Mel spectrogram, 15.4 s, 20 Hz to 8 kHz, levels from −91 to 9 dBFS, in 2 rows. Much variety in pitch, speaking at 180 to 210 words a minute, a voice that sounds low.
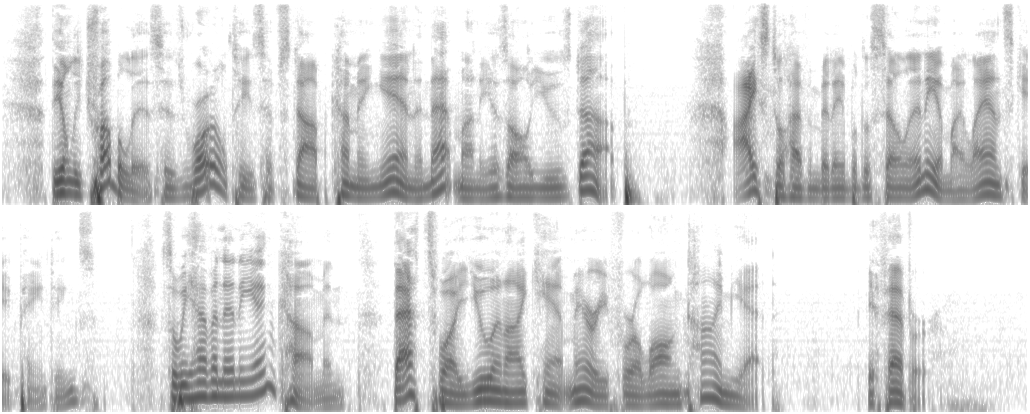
Yes: wide, 5.7 semitones; average, 190 wpm; low, 100 Hz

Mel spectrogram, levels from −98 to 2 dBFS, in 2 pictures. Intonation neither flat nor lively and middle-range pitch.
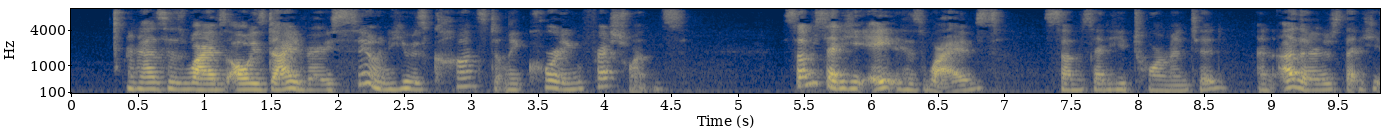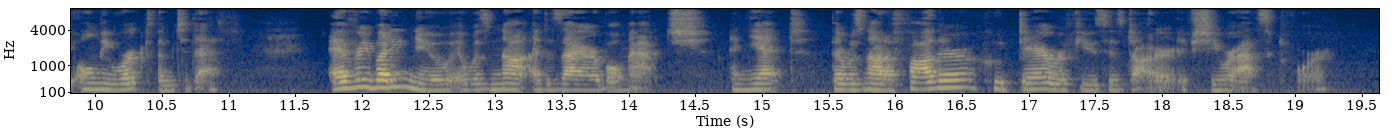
Yes: average, 3.3 semitones; medium, 165 Hz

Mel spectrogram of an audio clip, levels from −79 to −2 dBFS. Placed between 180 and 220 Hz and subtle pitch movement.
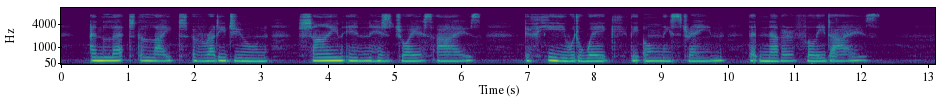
Yes: high, 190 Hz; narrow, 2.0 semitones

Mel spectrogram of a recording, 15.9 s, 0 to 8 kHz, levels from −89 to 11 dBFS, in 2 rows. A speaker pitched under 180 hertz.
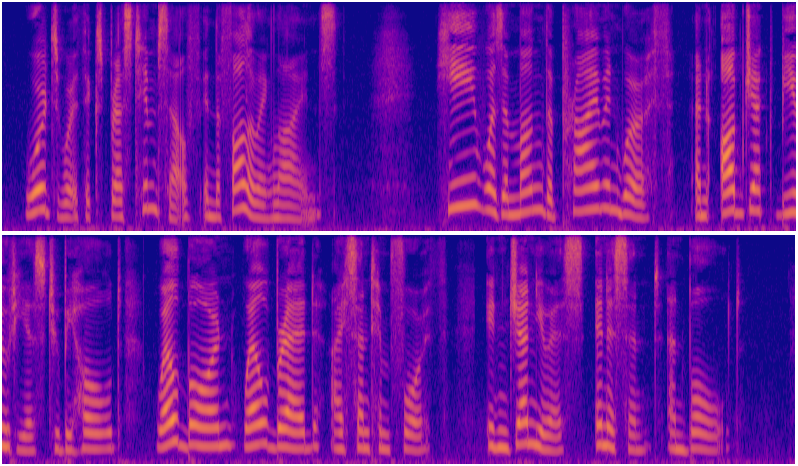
No: high, 225 Hz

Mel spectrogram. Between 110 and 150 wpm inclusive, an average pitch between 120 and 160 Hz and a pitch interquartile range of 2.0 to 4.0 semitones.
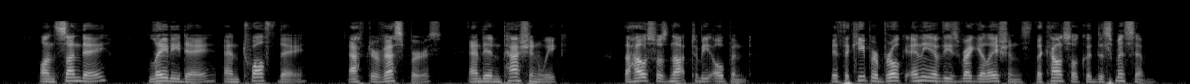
No: average, 165 wpm; medium, 140 Hz; average, 3.7 semitones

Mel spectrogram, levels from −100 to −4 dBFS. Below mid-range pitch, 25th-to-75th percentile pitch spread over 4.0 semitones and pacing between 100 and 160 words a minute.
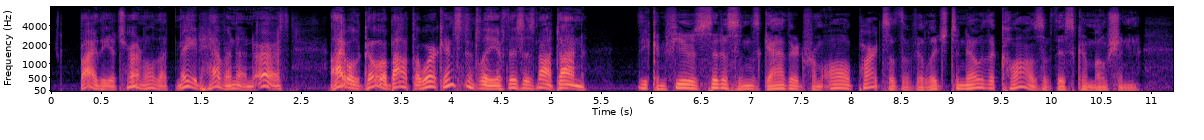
No: low, 115 Hz; wide, 5.6 semitones; average, 200 wpm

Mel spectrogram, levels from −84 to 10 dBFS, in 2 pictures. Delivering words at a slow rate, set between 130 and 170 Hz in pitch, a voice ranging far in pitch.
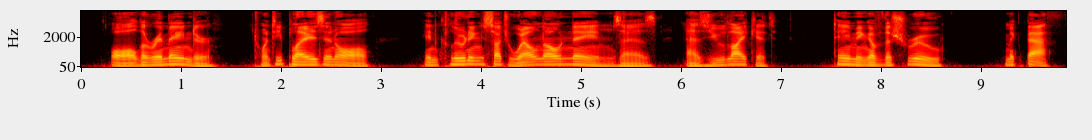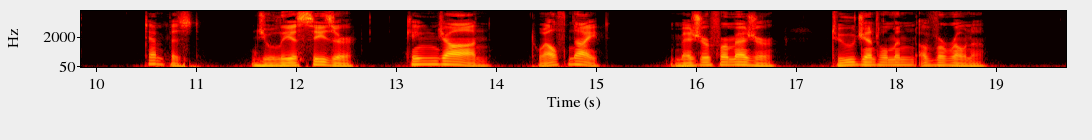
No: slow, 110 wpm; low, 100 Hz; wide, 5.9 semitones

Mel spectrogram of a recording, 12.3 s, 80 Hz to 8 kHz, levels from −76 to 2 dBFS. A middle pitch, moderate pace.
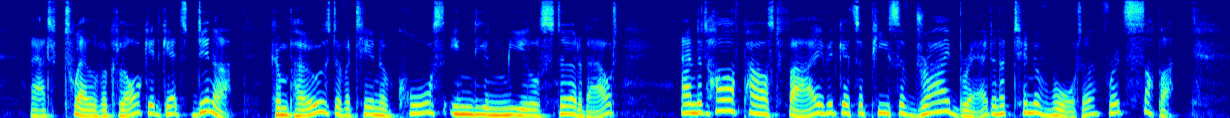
Yes: medium, 180 Hz; average, 170 wpm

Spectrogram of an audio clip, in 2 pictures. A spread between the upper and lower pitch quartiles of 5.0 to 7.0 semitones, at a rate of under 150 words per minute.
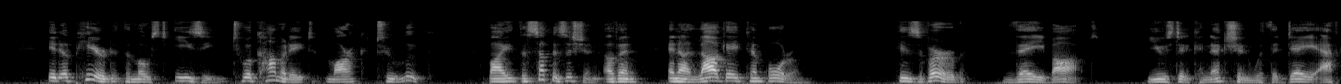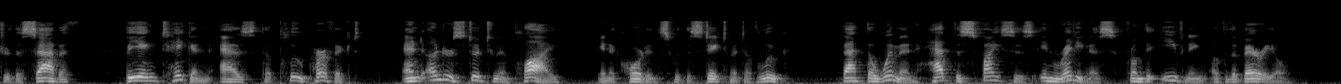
Yes: wide, 5.4 semitones; slow, 135 wpm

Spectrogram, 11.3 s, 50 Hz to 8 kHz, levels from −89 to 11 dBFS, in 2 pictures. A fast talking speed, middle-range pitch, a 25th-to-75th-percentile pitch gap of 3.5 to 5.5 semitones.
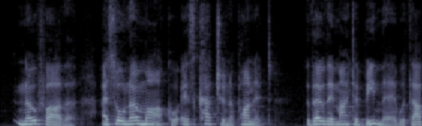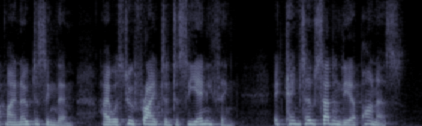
No: average, 175 wpm; medium, 170 Hz; average, 3.8 semitones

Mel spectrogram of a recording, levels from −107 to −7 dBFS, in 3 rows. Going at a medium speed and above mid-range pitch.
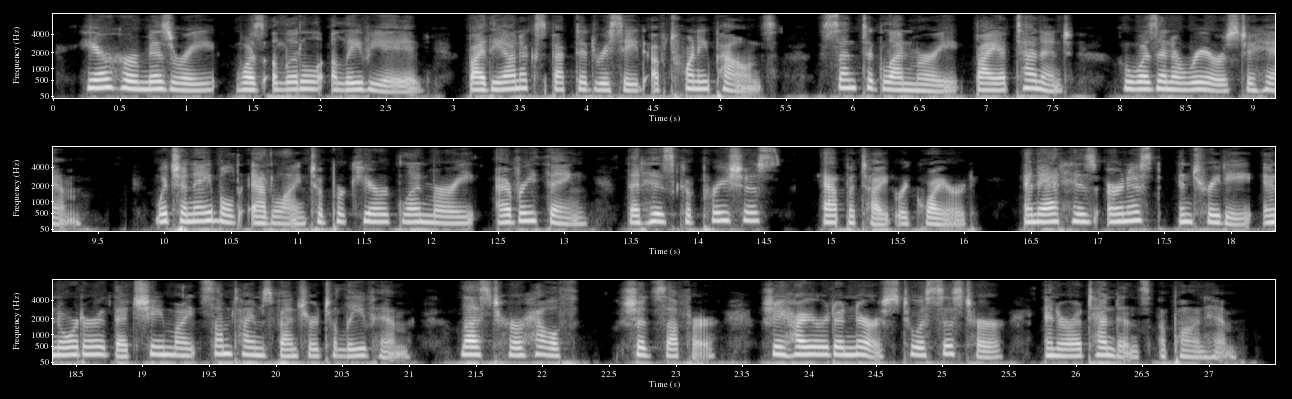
Yes: average, 155 wpm; high, 215 Hz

